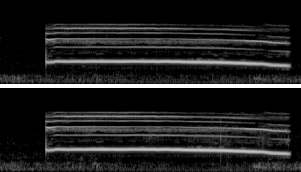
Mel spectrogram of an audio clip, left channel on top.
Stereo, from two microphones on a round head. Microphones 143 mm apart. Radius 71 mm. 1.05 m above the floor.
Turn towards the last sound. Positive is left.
turn(degrees=-15)  # may be behind; listen again after turning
